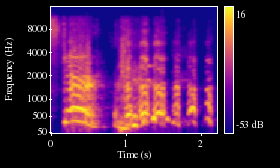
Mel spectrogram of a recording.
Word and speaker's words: Ster: Dude, it's pronounced Ster!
